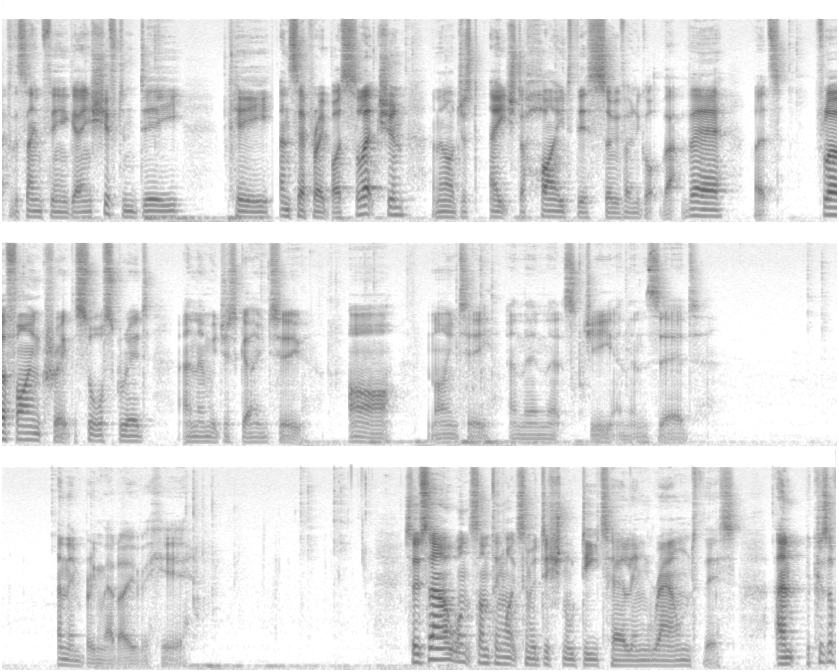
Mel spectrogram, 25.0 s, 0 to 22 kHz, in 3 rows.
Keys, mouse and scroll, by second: 0.7 shift+d, 1.4 Escape, 2.2 p, 2.9 click, 3.8 Tab, 4.1 click, 5.5 click, 6.0 middle click, 7.8 click, 9.0-10.9 scroll down 1, 10.9 click, 11.4 shift+middle click, 11.9 r, 12.8 KP_9, 13.1 KP_Enter, 14.0 g, 14.5 z, 16.3 click, 17.6 shift+middle click, 18.1 middle click, 18.5 g, 18.7 y, 19.6 click, 20.1 double click, 20.5 shift+middle click, 20.5 middle click, 20.8-21.4 scroll up 1, 24.3 click.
